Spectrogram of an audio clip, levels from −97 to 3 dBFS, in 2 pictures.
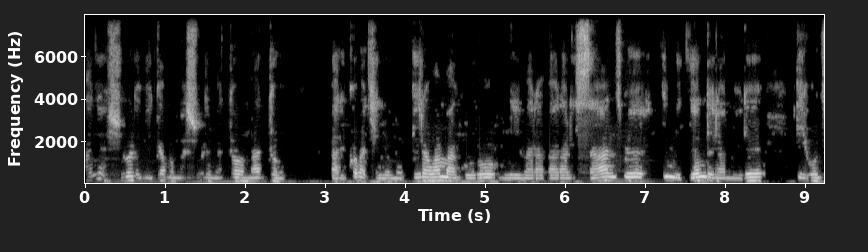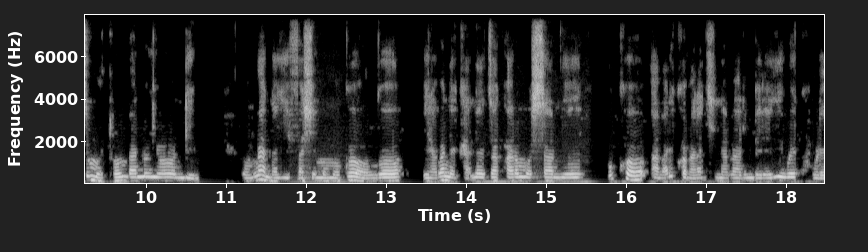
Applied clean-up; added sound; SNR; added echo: none; none; none; none.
